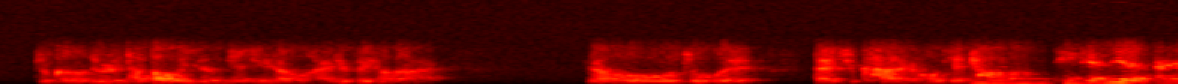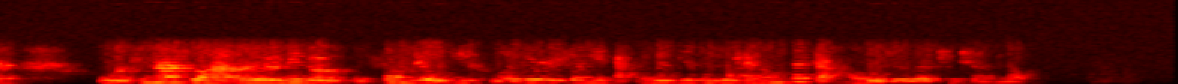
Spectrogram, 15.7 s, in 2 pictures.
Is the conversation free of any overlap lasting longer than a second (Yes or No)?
Yes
